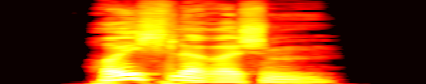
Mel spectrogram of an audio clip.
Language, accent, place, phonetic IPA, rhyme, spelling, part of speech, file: German, Germany, Berlin, [ˈhɔɪ̯çləʁɪʃm̩], -ɔɪ̯çləʁɪʃm̩, heuchlerischem, adjective, De-heuchlerischem.ogg
- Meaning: strong dative masculine/neuter singular of heuchlerisch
